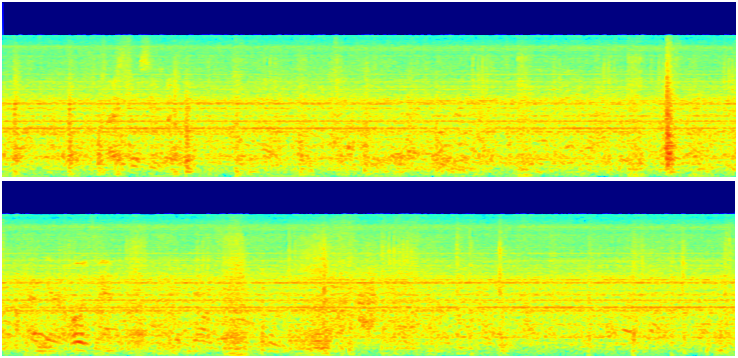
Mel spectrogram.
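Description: Men talk casually at a distance.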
